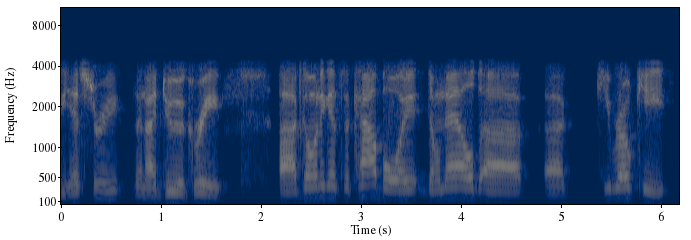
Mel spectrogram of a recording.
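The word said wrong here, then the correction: Cerrone: did I pronounce it right? Yeah, Kironi? Yeah, Kironi, I'm sorry. I'm terrible at doing this.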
